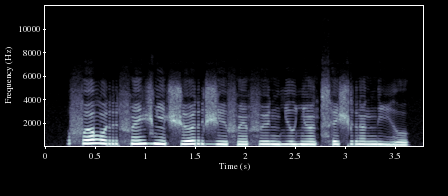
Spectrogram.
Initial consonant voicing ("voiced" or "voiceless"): voiceless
